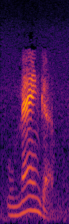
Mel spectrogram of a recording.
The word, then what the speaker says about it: Umaga: In the Samoan dialect, the G is actually pronounced NG. That is why professional wrestler William Regal used to pronounce his name Umanga, with that A-N-G sound.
